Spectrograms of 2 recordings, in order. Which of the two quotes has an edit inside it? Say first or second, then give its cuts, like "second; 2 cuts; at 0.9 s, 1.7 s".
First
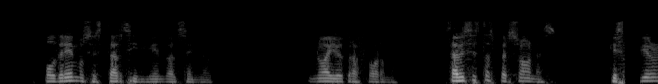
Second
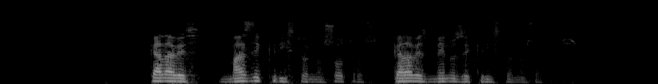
second; 2 cuts; at 1.3 s, 3.8 s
